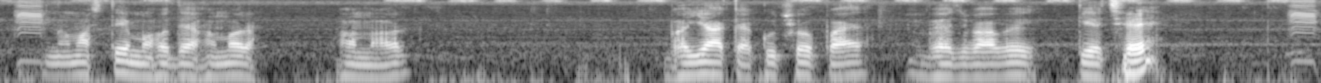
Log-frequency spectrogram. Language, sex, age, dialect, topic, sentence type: Maithili, male, 46-50, Bajjika, banking, question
